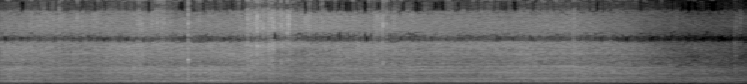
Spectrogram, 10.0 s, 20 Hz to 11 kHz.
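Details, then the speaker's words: 1997 Sharp Twin Energy EC-12TWT4 upright vacuum test run after refitting the forgotten shelter plate that reinforces the brush roll: steady motor roar with smooth brush-roll whir, no rattles or knocks, then spinning down; runs normally. "There you go, everybody. It finally worked."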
